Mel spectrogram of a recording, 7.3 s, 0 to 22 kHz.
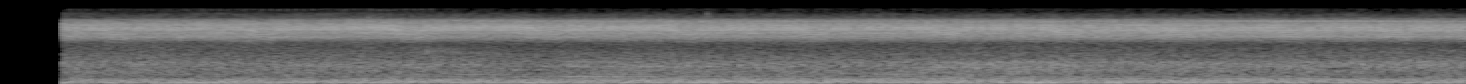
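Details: A loud, unbroken chorus of cicadas and crickets buzzing and creaking, a high, steady buzzing hiss, in Omaha, Nebraska, on August 10, 2016; the recordist was unsure which insects were calling.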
